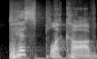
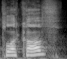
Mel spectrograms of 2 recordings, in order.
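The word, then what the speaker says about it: Tsyplakov: Someone threw out the Maxim Tisplakov deal from the Islanders. Isn't it Siplakov? I believe the T is silent.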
